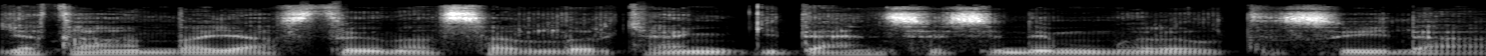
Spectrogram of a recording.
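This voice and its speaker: A very deep, low male voice with a dark, mellow tone. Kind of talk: poetry reading.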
